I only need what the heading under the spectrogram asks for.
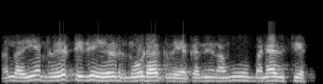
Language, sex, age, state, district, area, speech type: Kannada, male, 60+, Karnataka, Koppal, rural, conversation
